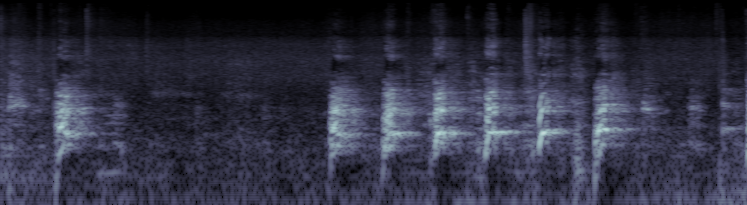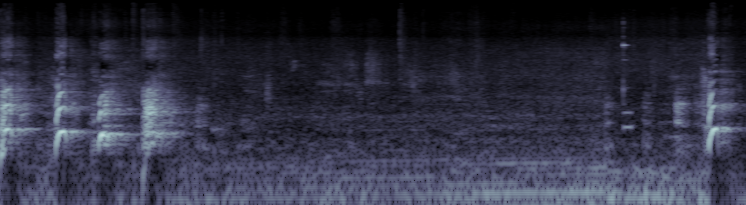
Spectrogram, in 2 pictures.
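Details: German Shepherd dog barking during stormy, windy weather with dark clouds and light rain on an evening walk: a long burst of loud, rapid barks roughly twice per second, pausing then resuming, with wind noise in the quieter stretch.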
